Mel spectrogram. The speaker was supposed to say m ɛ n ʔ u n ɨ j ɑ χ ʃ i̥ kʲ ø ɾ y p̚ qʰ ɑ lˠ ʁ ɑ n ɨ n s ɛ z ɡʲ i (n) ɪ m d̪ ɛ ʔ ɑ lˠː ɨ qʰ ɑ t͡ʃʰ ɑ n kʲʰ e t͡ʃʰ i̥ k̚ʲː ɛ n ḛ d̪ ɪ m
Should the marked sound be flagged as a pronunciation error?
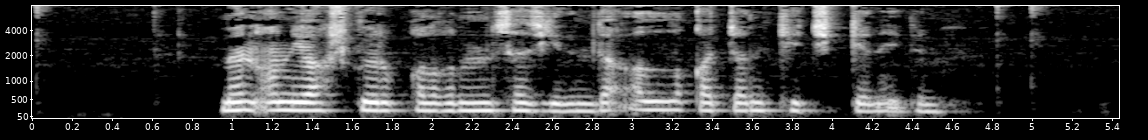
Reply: no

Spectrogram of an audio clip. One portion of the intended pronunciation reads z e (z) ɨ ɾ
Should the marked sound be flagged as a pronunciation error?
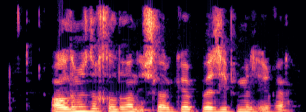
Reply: yes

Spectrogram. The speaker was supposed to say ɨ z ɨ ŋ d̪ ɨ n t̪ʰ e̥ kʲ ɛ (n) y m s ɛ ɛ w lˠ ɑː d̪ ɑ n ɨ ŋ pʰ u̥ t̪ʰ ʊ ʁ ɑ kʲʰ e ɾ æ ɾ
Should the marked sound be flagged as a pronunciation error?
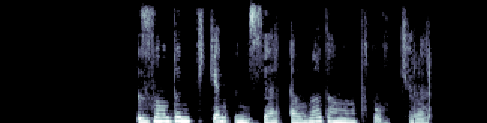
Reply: no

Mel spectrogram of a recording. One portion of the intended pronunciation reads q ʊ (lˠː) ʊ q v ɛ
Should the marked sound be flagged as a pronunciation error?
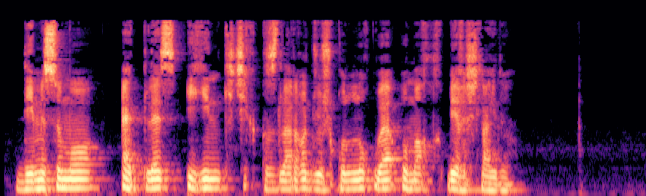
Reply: no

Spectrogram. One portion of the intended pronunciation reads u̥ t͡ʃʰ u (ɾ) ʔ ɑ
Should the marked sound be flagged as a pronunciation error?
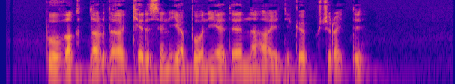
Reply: no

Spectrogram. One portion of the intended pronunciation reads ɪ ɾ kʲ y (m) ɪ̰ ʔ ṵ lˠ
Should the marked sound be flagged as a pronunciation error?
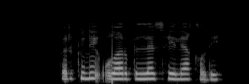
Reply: yes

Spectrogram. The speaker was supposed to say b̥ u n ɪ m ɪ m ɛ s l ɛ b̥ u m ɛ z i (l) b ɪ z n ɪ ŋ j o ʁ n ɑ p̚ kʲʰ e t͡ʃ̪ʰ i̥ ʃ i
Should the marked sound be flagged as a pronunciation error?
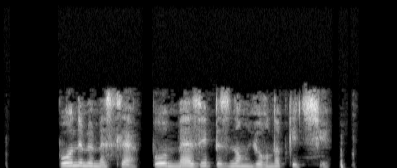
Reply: yes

